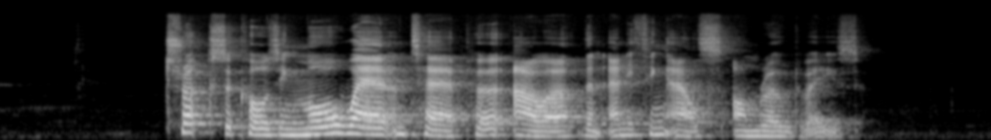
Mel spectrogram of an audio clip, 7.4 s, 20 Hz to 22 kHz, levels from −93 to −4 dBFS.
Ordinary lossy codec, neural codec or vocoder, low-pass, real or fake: none; none; 14.4 kHz; real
